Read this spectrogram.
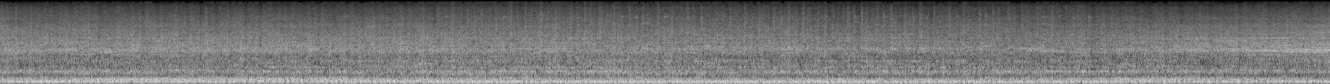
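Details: Chevrolet C10 V8 idling evenly and steadily with no stumble, hiss or surging, after a new complete wiring harness, replaced injectors, a fixed vacuum leak and a reconnected sensor; the owner hopes the fault is gone: normal idle.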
